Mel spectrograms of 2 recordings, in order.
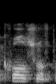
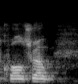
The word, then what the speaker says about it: Qualtrough: It looks like Qualtro, but it's pronounced Qualtro.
